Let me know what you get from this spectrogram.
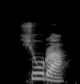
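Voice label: "сюра", Komi, female; kpv audio dict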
